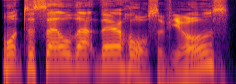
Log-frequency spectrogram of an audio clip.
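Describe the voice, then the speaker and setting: A man putting on a high, curt horse dealer. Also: big pitch swings, unhurried, fairly bright tone, no echo, studio quality, heavily acted. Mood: offhand. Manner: curt, offhand.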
